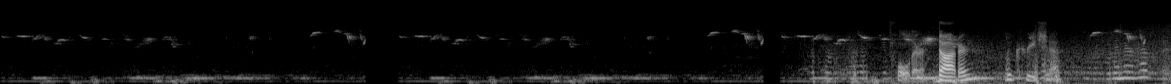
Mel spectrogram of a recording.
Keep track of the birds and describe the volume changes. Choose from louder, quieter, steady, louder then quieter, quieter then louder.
louder.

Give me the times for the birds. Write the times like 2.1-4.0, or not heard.
0.0-11.6.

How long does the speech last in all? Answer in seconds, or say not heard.
3 s.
